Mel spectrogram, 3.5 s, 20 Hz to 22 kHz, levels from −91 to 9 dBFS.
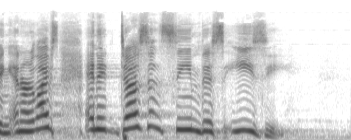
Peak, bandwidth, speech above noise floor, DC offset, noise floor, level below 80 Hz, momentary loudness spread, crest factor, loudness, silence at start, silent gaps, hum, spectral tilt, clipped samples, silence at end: -8 dBFS; 15 kHz; 38 dB; under 0.1%; -61 dBFS; -54 dBFS; 11 LU; 16 dB; -23 LUFS; 0 s; none; none; -3 dB/octave; under 0.1%; 0.65 s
